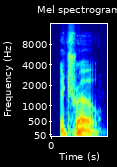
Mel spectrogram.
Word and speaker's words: Gautereaux: Cory Gautereaux, like the goat.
